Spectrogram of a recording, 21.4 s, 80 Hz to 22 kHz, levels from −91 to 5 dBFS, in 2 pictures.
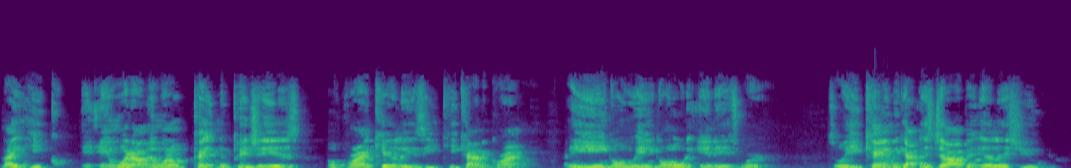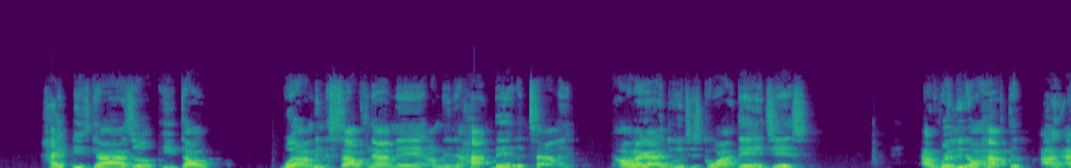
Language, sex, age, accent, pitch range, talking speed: English, male, 30-49, American, 125-155 Hz, 220 wpm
